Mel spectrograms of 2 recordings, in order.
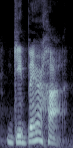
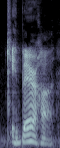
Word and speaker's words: Gqeberha: It has recently been renamed to a name that's very hard to pronounce. Gqeberha. You gotta make a clicking sound somewhere. Gqeberha.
